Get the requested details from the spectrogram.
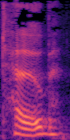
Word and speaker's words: Tob: He got away from them, dwelt in the land of Tob, T-O-B, but pronounced T-O-B-E, Tob, a city north of Gilead at the border of Syria.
